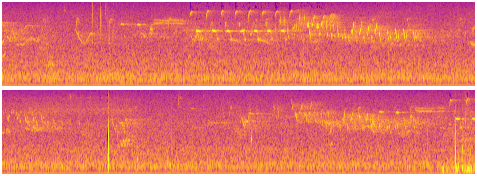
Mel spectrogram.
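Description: Faint birdsong outdoors: songbirds singing rapid high trills and a thin steady whistle in several phrases, with a couple of sharp clicks a little past halfway.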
